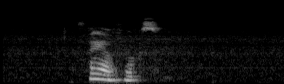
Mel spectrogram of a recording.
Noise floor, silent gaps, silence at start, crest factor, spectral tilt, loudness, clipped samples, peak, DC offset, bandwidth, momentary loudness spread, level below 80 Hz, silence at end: -58 dBFS; none; 0.9 s; 20 dB; -5 dB/octave; -26 LUFS; under 0.1%; -10 dBFS; under 0.1%; 9.4 kHz; 11 LU; -76 dBFS; 1.25 s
